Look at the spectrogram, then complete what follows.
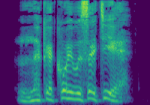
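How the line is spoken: Hoarse rasp. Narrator (Russian): прохрипел Урфинджус

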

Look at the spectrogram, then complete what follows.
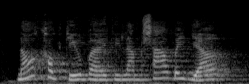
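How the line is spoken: Plain. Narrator (Vietnamese): vợ Uông nói

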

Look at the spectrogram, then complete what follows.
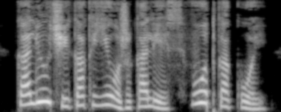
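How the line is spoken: Calm, even voice. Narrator (Russian): Маруся ответила спокойным, ровным голосом

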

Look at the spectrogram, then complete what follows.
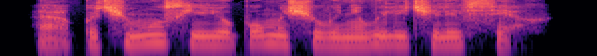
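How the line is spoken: Plain, space guard. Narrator (Russian): спросил космический стражник

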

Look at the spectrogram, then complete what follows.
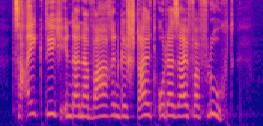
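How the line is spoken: Shrill high-pitched scream. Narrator (German): schrie der Bischof in gellendem Diskant

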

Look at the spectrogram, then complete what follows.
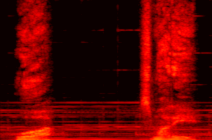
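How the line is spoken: Loud close whisper. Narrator (Russian): Громким шепотом, прижавшись чуть ли не к самому лицу парня, прошептал капитан

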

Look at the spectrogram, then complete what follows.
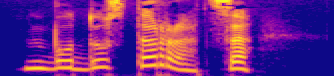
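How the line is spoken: Through gritted teeth. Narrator (Russian): сквозь зубы процедила я

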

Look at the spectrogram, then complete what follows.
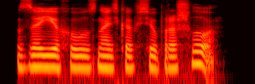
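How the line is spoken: Even explanatory tone. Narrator (Russian): ровным голосом поясняет тот

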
